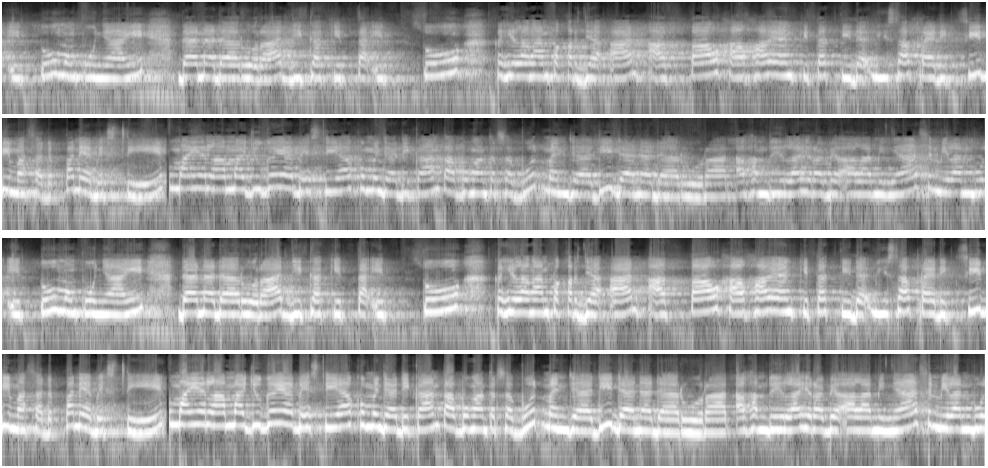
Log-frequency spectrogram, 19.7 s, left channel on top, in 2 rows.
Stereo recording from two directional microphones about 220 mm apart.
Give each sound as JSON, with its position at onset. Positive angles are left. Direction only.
{"t": 0.1, "sound": "a woman's voice", "side_deg": -30}
{"t": 11.6, "sound": "a woman's voice", "side_deg": -40}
